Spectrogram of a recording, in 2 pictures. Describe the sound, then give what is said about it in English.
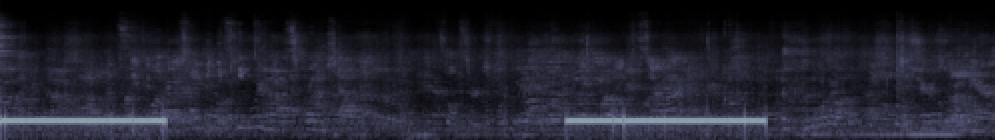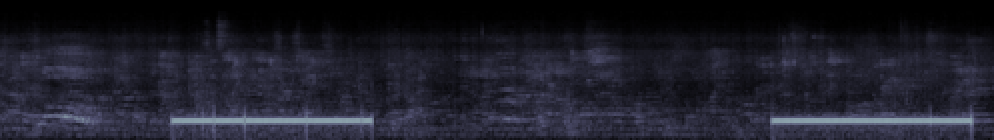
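An outgoing phone call's ringback tone repeats four times, each a steady two-second buzz followed by a pause, with no answer. Faint voices and background murmur fill the gaps between rings. “I don't think they're gonna answer their phone.”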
